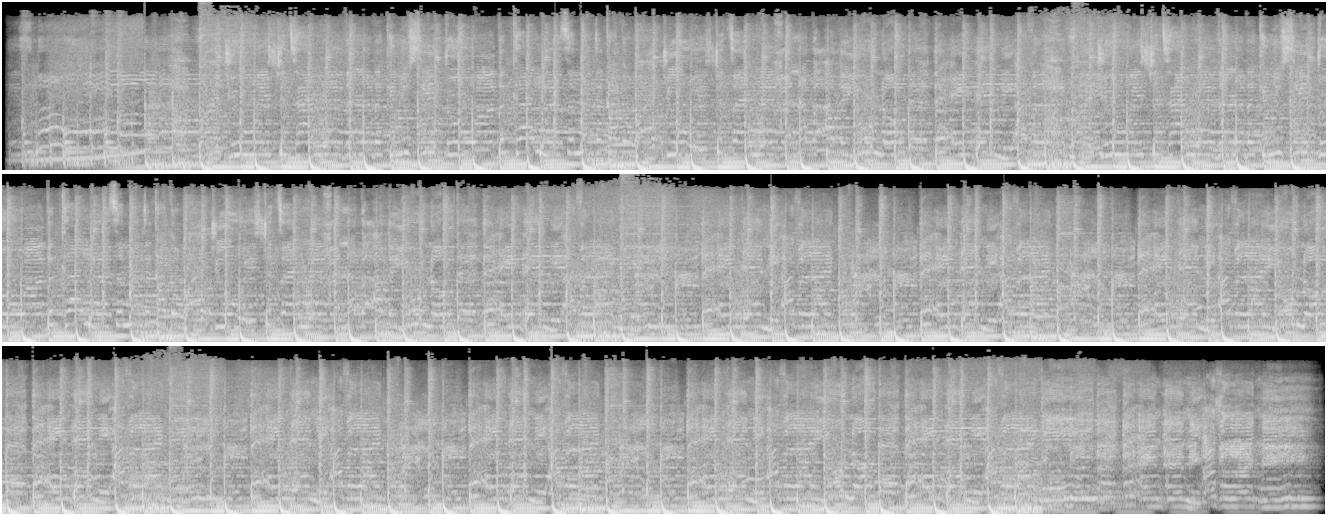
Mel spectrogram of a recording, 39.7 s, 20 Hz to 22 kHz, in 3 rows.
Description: • Качество: 320, Stereo
поп
женский вокал
dance
Electronic
club
Electropop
